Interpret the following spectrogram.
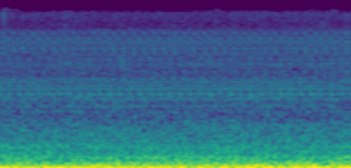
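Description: Steady low rumble of a car heard from inside the cabin: engine and road noise while driving.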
